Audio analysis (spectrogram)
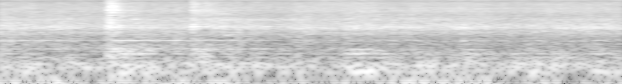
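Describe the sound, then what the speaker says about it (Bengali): Carrots, cauliflower and capsicum frying in a pan with chopped ginger, garlic, chilli powder, pepper and salt, a steady hiss of sizzling with two brief sharp crackles near the start. "একটু লঙ্কার গুঁড়ো, একটু গোলমরিচের গুঁড়ো, একটু নুন দিয়ে আমি সবজিটা ভাজছি"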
